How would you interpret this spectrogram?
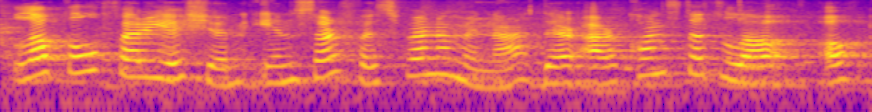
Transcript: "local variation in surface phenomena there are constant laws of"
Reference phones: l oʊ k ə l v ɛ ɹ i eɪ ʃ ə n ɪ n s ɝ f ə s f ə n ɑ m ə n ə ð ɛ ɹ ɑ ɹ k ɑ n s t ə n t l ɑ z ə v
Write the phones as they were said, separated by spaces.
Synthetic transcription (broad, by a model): l oʊ k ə l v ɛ ɹ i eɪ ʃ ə n ɪ n s ɝ f ə s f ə n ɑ m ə n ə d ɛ ɹ ɑ ɹ k ɑ n s t ə n t l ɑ ə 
